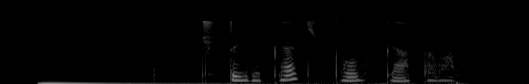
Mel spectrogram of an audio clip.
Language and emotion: Russian, sad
